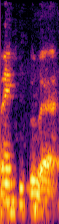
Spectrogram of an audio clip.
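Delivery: with a chuckle. Thanking someone at the break before reminding folks about the q&a box, chuckling.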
